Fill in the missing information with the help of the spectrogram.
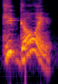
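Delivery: high, loud urging shout. A narrator's reading. Buddy urging the driver to flee, shouting. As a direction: call it out like a panicking buddy. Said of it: "one of his buddies shouted".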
